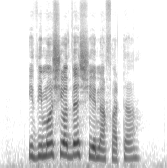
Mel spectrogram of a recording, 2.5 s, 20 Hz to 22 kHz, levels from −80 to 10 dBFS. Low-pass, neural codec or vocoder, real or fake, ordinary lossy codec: none; codec, 44.1 kHz, 7.8 kbps, Pupu-Codec; fake; none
